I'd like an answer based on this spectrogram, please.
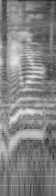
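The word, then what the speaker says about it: gaoler: she died when my galer brought actually it's pronounced jailor i think uh brought the joyous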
